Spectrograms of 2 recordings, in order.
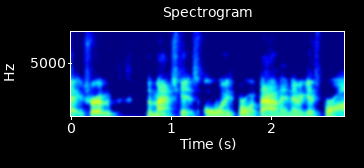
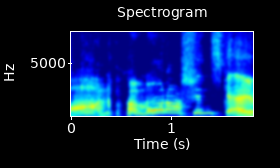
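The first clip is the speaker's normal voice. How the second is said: put-on mocking shout, much higher, slower; 13 semitones higher, 4 dB louder than usual. Retelling a performer's mocking shout to a small crowd, mock shout to the crowd. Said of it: "like just taking the piss".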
